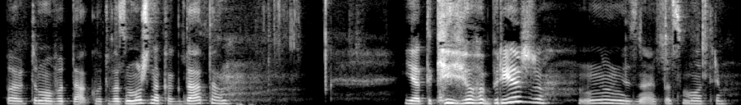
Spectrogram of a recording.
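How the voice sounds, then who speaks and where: A woman narrating her own home video casually and hesitantly, slightly hoarse from being unwell. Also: medium pitch, unhurried, pauses often, warm tone. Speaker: plant vlogger. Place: indoors, room in a flat. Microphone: handheld camera or phone, behind the camera.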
